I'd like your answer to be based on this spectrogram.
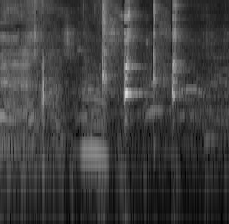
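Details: Infant who likes to fake cough for attention gives a few short, light cough-like bursts between soft vocal sounds; a deliberate voluntary fake cough.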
